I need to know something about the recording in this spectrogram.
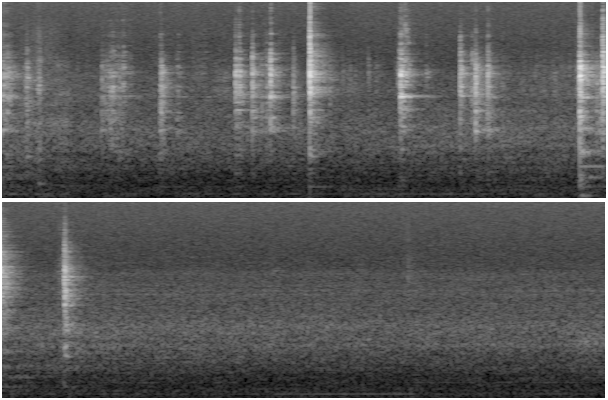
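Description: Light metallic clicks and clinks from truing a bicycle wheel in a truing stand: a spoke wrench working the spoke nipples, one or two with a short ring. The clicks come in a scattered run over the first several seconds and stop for the rest.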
